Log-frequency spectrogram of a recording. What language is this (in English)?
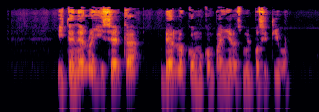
Spanish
